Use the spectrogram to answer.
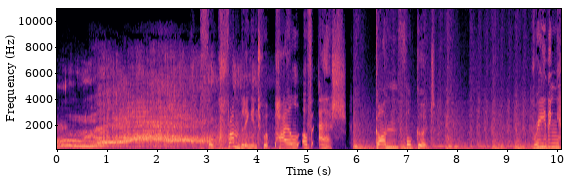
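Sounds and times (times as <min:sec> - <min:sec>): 
monstrous fantasy creature's mournful howl: 0:00.0 - 0:03.8
speech: 0:03.0 - 0:07.8, 0:09.5 - 0:10.0.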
